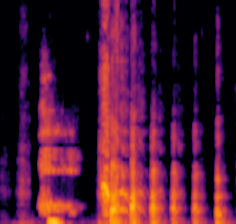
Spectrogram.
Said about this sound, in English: Sorry, that was me sniffing the underwear that you didn't send me.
